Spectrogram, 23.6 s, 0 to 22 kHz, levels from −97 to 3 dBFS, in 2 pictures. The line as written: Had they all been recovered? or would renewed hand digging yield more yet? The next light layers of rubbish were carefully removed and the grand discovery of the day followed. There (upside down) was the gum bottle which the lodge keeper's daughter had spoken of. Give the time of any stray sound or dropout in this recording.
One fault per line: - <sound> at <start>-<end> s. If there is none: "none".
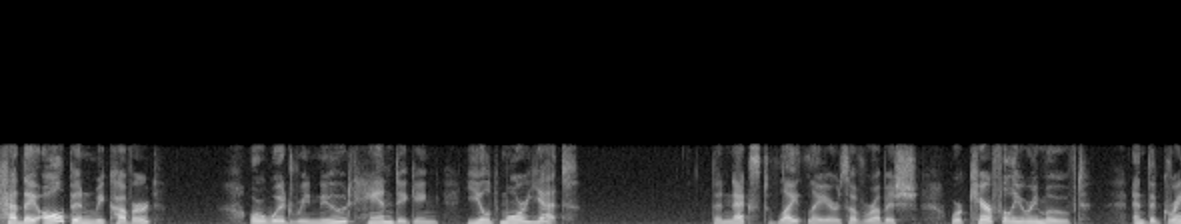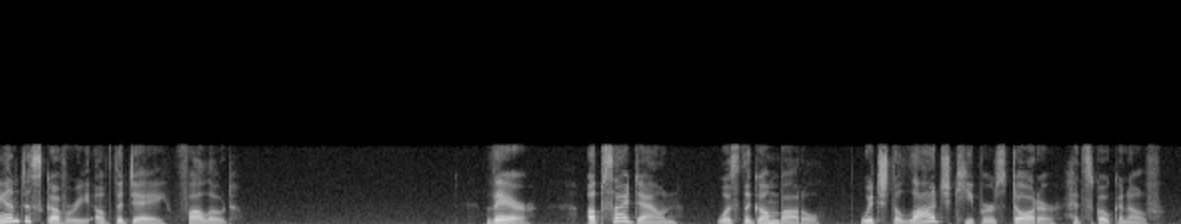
none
